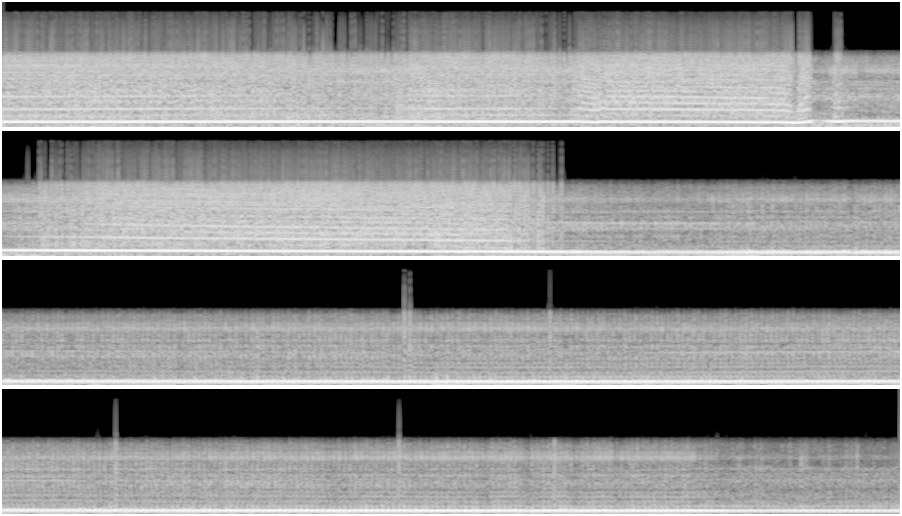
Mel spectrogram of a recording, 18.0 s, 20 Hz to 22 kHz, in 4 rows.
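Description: Honda CBR1000RR's inline-four engine heard up close with wind noise, held at steady revs. About four seconds in the note briefly dips and jumps back up, then sags gently. About seven seconds in it turns quieter and settles to a lower steady note.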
